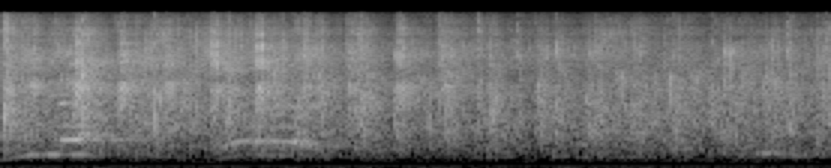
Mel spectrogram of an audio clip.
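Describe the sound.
An audience rises to its feet and claps as a clap offering to Jesus in a dense, steady wash of applause that holds for several seconds, with a few raised voices calling out faintly beneath the clapping.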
